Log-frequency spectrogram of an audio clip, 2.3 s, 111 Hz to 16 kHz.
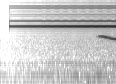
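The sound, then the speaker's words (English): A female singer holds her highest note, an extremely high, piercing G-sharp 7, steady and loud like a whistle, sustained for about two seconds with a slight pitch slide near the end. “Yes, that is a G-sharp 7.”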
